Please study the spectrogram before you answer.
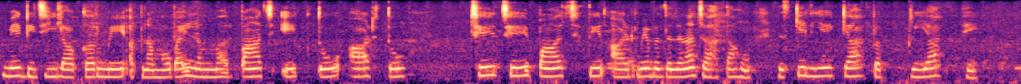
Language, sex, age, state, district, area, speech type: Hindi, female, 30-45, Madhya Pradesh, Harda, urban, read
